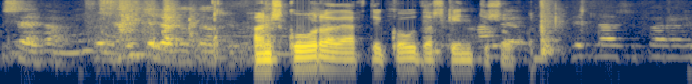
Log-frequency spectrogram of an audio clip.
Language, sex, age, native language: Icelandic, male, 18-19, Icelandic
